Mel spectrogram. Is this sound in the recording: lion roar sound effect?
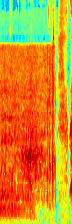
yes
